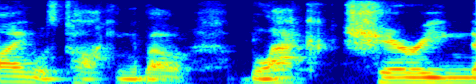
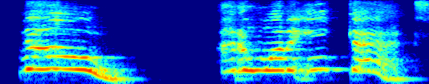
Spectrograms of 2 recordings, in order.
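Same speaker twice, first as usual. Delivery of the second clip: much higher, louder crying whine, fast; whiny child refusal; 4 dB louder than usual. Pretend. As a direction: wail like a kid refusing food. Childlike refusal to eat leather.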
